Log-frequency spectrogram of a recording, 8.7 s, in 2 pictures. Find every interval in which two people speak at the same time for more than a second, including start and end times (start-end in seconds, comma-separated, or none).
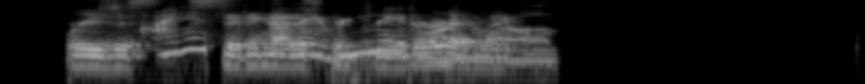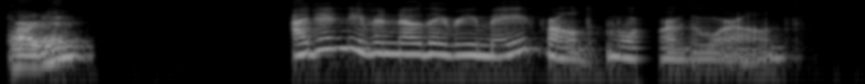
0.8-2.6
